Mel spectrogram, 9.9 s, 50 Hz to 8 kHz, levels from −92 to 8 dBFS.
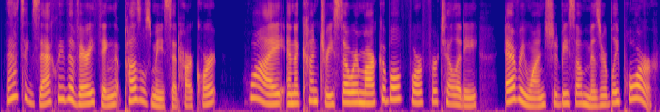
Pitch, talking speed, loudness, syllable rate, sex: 230 Hz, 150 wpm, -17 LUFS, 4.9 syllables/s, female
